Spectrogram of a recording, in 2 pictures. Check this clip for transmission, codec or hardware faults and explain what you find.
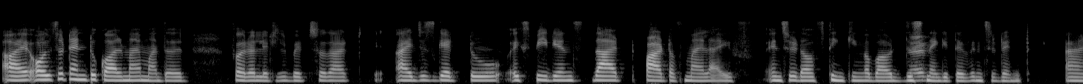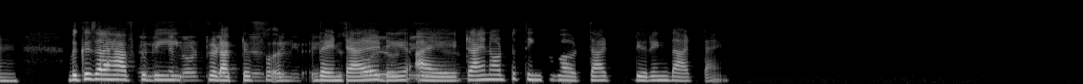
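Nothing stood out on listening to this speech; it carries the ordinary character of a call, with content stopping at about 8 kHz as the G.722 path and microphone processing would leave it.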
